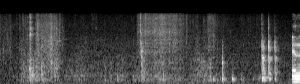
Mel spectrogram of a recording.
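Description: Faint handling of a clear plastic action-figure display stand: soft rustling and scattered light plastic clicks, with a quick run of clicks near the end as the jointed arm is stood upright.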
